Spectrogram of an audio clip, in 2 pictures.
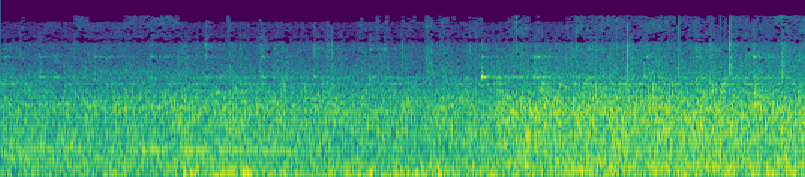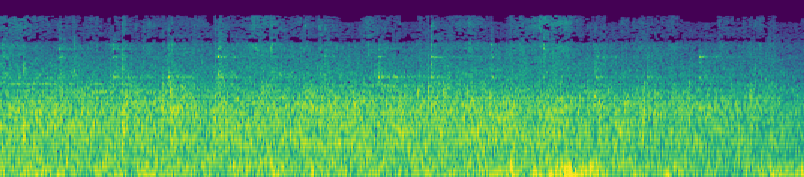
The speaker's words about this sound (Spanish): Por eso, desde COPE Vigo, recogemos el aplauso que en las últimas horas los vecinos de Vigo ofrecían a este colectivo desde sus balcones.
